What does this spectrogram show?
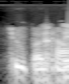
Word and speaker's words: Chupacabra: Chupacabra. It is my mission in life to teach people how to pronounce that.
